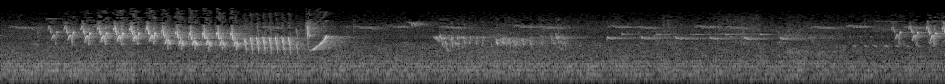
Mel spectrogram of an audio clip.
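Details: Chaffinch song recorded at La Perle du Lac in Geneva, Switzerland. A fast series of repeated high notes slides downward and ends in a sharp flourish. Softer chirps from other birds fill the pause, and a new trill begins at the close.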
